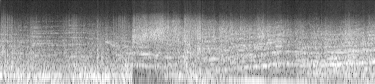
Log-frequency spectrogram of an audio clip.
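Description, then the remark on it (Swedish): Rocket-firing Typhoon fighter-bombers roar loudly overhead as they race back and forth attacking enemy positions on the east bank of the Rhine, a continuous droning engine noise whose pitch shifts with a sudden change about a third of the way through. No one speaks. “Raketsprutande Typhoon-plan rusar fram och tillbaka över fiendens ställningar och anfaller varje motståndsnäste på östra Renstranden.”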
